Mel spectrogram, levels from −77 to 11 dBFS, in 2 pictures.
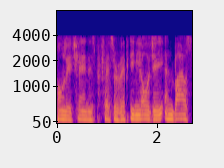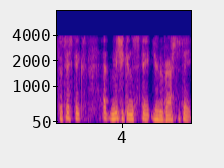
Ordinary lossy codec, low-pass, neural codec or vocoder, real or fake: AAC, 16 kbps; 7.2 kHz; none; real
